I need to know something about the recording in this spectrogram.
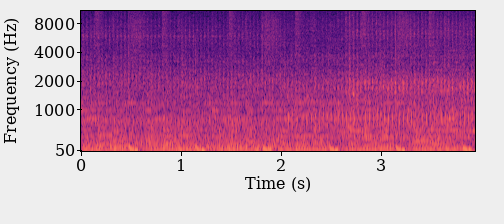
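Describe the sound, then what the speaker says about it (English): A car engine idles after being sprayed with EGR cleaner, a close, steady low throbbing with a regular knocking pulse running evenly throughout. "Let the engine idle for a few minutes to burn off remaining deposits"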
